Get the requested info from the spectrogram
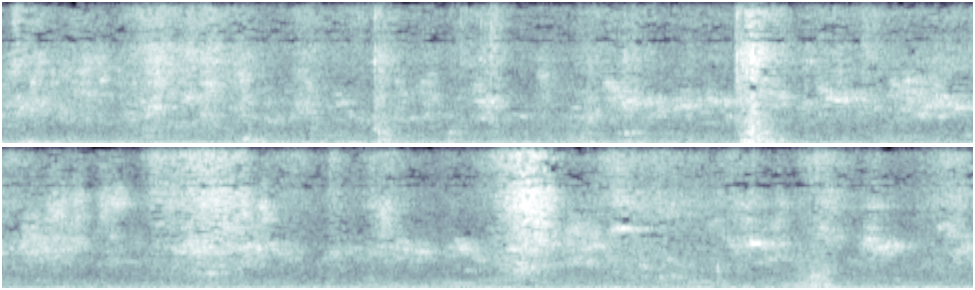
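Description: Faint rustling and crinkling of plastic plant bags and cardboard as potted plants are lifted out of a shipping box, with a few louder crinkles about four seconds in and again near the end.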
